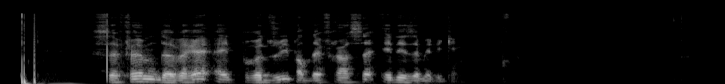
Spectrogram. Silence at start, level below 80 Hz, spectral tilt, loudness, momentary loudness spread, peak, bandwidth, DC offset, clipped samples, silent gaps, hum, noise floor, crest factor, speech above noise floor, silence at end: 0.2 s; -48 dBFS; -5.5 dB/octave; -28 LUFS; 13 LU; -8 dBFS; 11.5 kHz; under 0.1%; under 0.1%; none; none; -82 dBFS; 22 dB; 55 dB; 2.7 s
